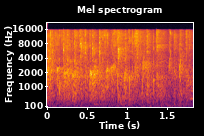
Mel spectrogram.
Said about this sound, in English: Give a clap to Catherine.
